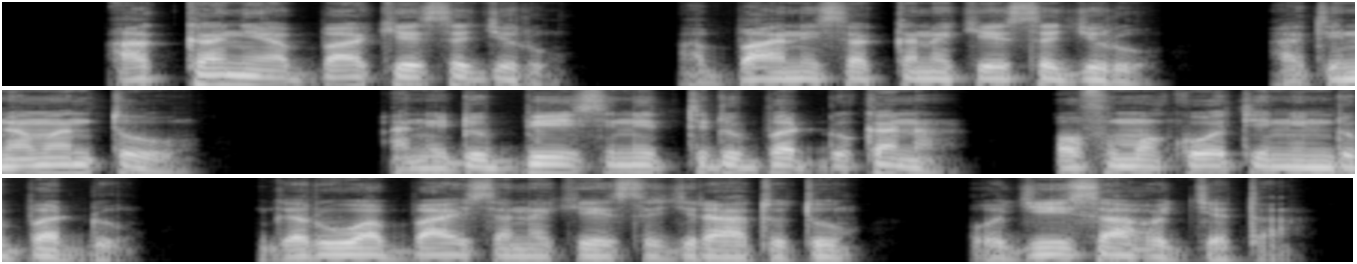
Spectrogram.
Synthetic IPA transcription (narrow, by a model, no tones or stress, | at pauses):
ʔɐkːɐnɪɐbːaːke̞ːsːɐd͡ʒɪɾʊ | ʔɐbːaːnɪsɐkːɐnɐke̞ːsːɐd͡ʒɪɾʊ | ʔɐt̪ɪnɐmɐnt̪ʊʔʊ | ʔɐnɪd̪ʊbːiːɪsɪnɪt̪ːɪd̪ʊbːɐᶑːʊkɐnɐ | ɔfʊmɐko̞ːt̪iːnhɪnd̪ʊbːɐɗːʊ | ɡɐɾuːɐbːaːɪsɐnɐke̞ːsːɐd͡ʒɪɾaːt̪ʊt̪ʊ | hɔ̰d͡ʒiːɪsaːɦɔd͡ʒːɛt̪ɐ̥̰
